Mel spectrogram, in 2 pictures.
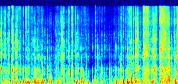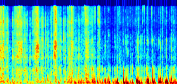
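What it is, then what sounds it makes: Kitchen sponge with scouring pad. Fingernails tap and scratch quickly on a small rectangular foam kitchen sponge with a blue scouring layer. The result is a dense, irregular run of soft, low, muffled thuds with faint rough scraping between them. The tapping grows a little louder and heavier toward the end.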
